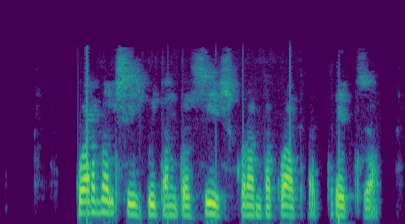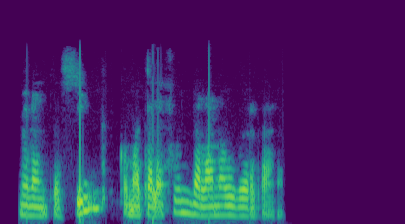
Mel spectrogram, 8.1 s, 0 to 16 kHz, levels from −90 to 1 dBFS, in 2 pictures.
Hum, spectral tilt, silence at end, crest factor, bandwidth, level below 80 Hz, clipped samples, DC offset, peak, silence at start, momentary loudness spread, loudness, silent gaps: none; -7.5 dB/octave; 1.25 s; 18 dB; 7.6 kHz; -52 dBFS; under 0.1%; under 0.1%; -2 dBFS; 0.75 s; 10 LU; -19 LUFS; 3.22-3.26 s, 3.83-3.93 s, 4.04-4.22 s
